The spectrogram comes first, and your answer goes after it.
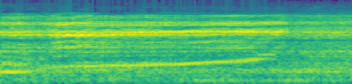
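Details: A male humpback whale sings off Rurutu, French Polynesia, during the whale migration: a song unit of a smooth, slowly rising moan over a steady high hiss; such songs carry tens of kilometres.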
